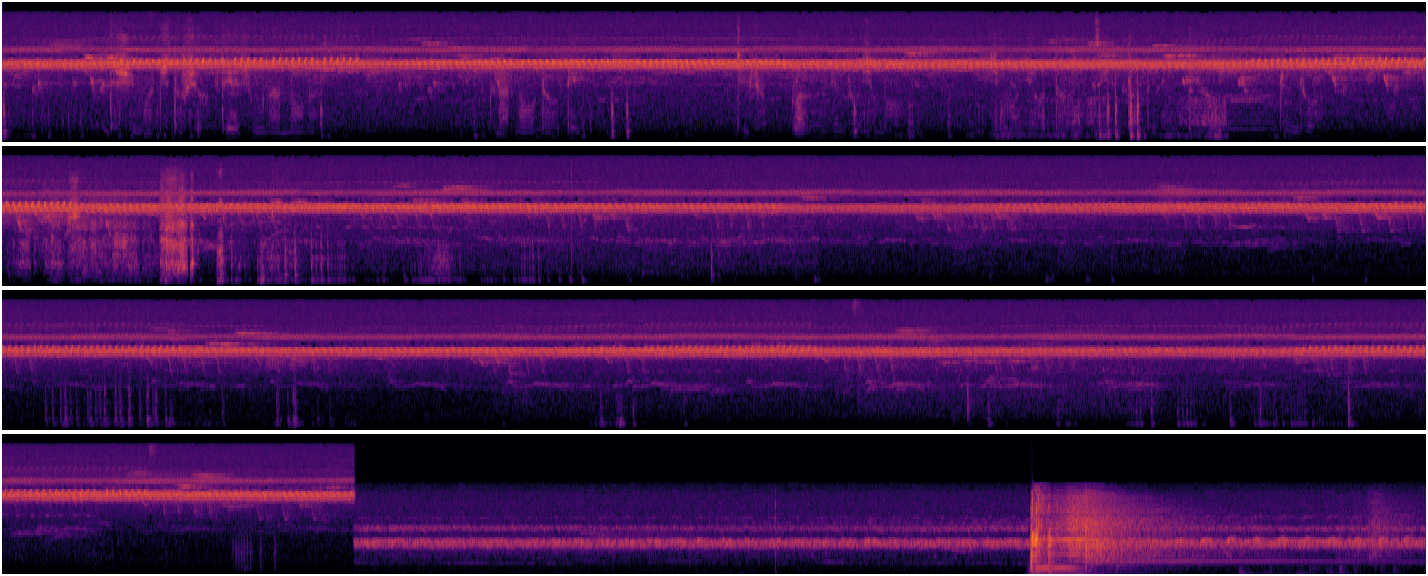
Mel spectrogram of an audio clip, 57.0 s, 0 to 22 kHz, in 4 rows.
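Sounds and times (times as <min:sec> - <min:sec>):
faint scattered calls: 0:00.0 - 0:23.0, 0:54.1 - 0:56.9
shrill chorus of forest insects: 0:00.0 - 0:56.9
steady electronic tone: 0:53.0 - 0:56.9.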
